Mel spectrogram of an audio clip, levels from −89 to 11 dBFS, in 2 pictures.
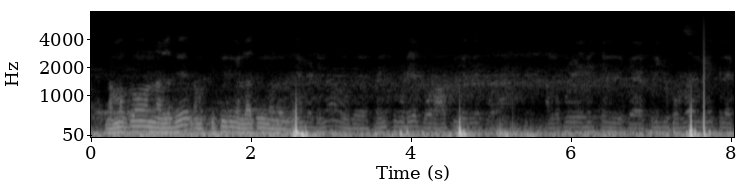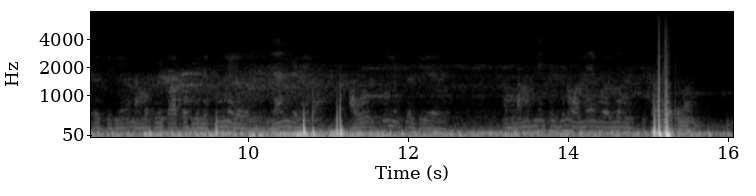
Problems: constant background noise, low volume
